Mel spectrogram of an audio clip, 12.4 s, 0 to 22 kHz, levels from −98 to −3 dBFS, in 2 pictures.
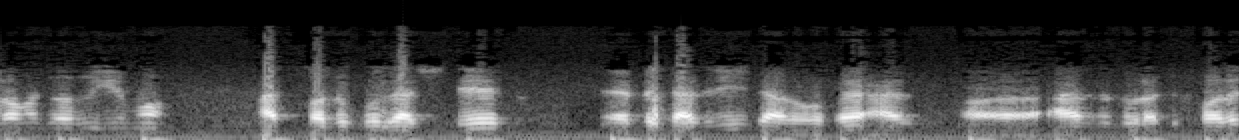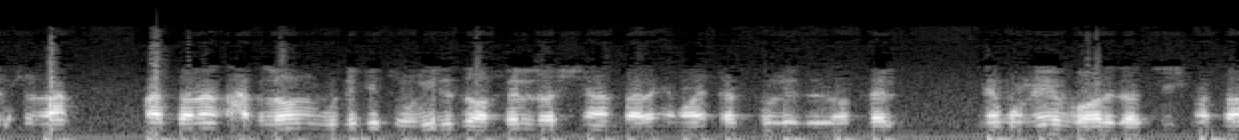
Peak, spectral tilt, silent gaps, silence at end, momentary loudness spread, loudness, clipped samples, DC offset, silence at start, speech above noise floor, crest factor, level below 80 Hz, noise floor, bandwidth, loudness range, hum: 0 dBFS; -6.5 dB/octave; none; 0 s; 10 LU; -16 LUFS; under 0.1%; under 0.1%; 0 s; 33 dB; 16 dB; -46 dBFS; -49 dBFS; 7 kHz; 2 LU; none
